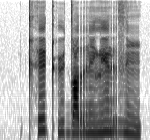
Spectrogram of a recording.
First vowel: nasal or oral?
oral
